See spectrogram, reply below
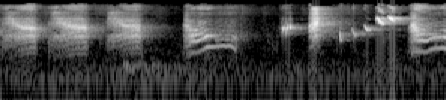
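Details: Long-tailed shrike, a young wild-caught cendet kept as a fighter, singing to provoke other shrikes: harsh squawking bursts alternate with sharp, upslurred whistled notes and rapid chattering fragments, with no other sounds.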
